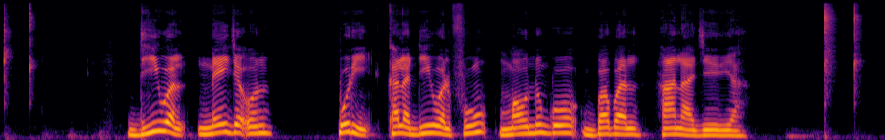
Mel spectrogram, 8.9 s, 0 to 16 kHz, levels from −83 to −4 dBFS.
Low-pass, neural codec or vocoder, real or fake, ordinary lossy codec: 14.4 kHz; codec, 44.1 kHz, 7.8 kbps, Pupu-Codec; fake; none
